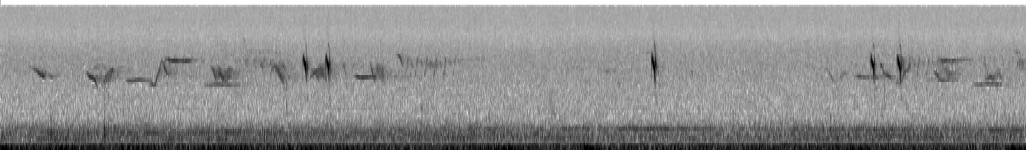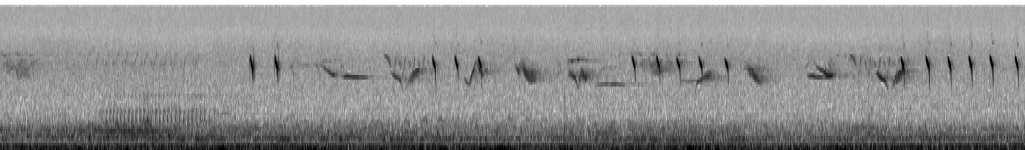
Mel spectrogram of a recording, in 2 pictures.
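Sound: male wild bird calling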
